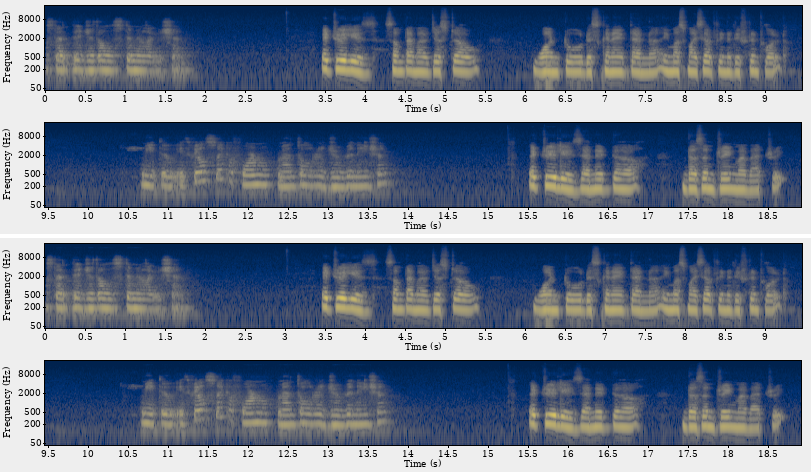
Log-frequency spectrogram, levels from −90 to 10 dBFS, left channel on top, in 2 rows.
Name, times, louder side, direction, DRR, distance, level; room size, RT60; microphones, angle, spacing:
voice 1, 0.0-1.9 10.6-13.9, equal, 30° right, 1.7 m, -30 dB
voice 2, 3.5-5.4 6.1-9.2 15.5-16.9 17.4-18.7, equal, 15° left, 0.7 m, -22 dB
4.0 x 3.3 x 3.0 m
head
